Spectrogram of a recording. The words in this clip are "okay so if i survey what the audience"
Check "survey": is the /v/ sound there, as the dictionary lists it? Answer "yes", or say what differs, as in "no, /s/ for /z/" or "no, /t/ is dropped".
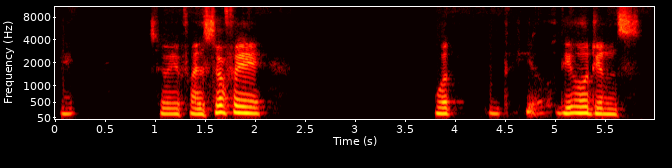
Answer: no, /f/ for /v/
